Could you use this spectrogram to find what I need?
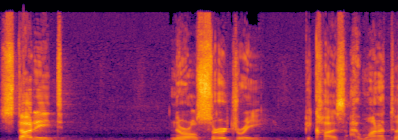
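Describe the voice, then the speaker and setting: A man with a Korean accent and very wide pitch swings. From South Korea, moved to Colorado at ten. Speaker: neurosurgeon. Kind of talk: public talk.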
